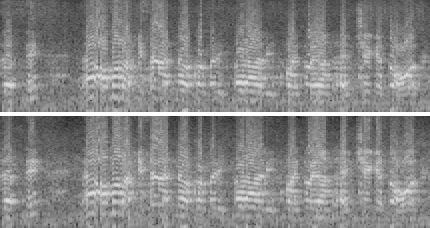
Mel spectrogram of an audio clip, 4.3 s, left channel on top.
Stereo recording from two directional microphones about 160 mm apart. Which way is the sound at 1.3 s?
5° right (ahead or behind).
